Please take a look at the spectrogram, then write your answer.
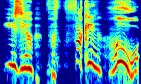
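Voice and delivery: high, loud, drawn-out outburst; furious scream. A narrator's reading. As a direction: scream it slowly in pained outrage. Woman in labour snaps at surgeon.

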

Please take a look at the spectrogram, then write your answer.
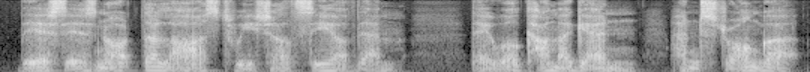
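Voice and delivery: very low stone-creature voice; grave gargoyle warning. A narrator's reading. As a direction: warn in a deep gargoyle rumble. Gargoyle warns of enemy's return.

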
